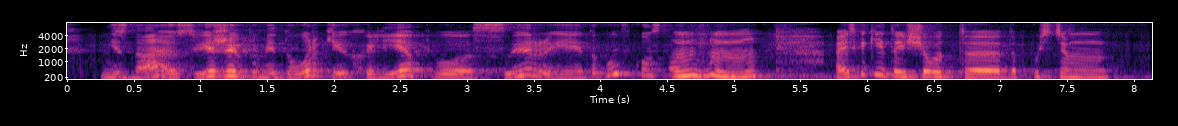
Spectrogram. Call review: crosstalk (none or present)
none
